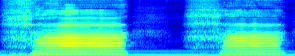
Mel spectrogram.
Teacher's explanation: aspirate is that your air flow starts before your vocal folds abduct and so this sounds like this ha a balanced air flow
